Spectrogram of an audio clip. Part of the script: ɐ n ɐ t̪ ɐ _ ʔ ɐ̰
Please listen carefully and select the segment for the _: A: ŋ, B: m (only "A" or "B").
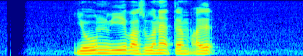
B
